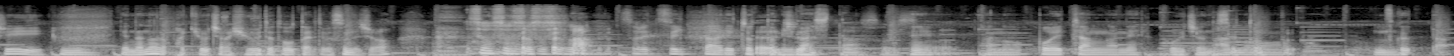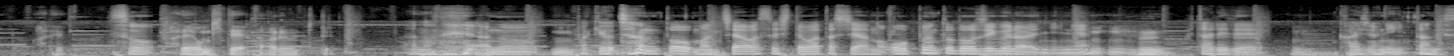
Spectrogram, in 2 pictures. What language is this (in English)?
Japanese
